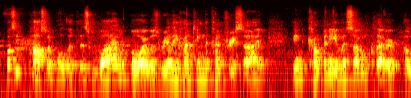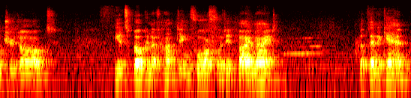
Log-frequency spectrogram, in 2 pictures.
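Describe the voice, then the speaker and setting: A man reading a literary short story aloud to listeners as an expressive storyteller, recorded live indoors. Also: mid-range voice. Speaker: story reader. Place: indoor public reading in a bookstore. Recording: roomy, distant live recording with hiss.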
